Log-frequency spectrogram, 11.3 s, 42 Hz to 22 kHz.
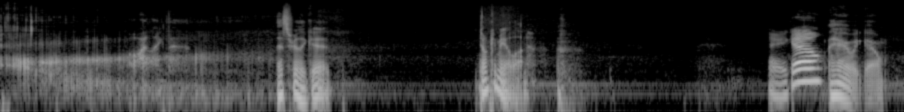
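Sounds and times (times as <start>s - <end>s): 
drink pouring into a glass: 0.0s - 3.3s
speech: 3.4s - 4.2s, 6.0s - 6.7s, 9.9s - 11.1s.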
